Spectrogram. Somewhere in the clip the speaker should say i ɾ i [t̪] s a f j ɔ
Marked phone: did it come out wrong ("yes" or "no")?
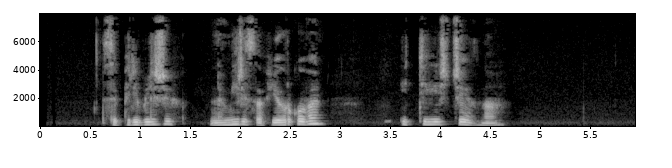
yes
